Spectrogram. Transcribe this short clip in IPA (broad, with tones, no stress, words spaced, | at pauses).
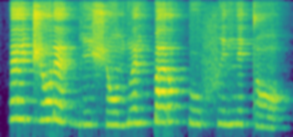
ɛ˦d͡ʒɔ˦ ɾɛ˧ ɡ͡bi˨ʃɔ̃˨bɛ̃˧ k͡pa˦ɾɔ˦k͡pu˧ fi˧ni˧tɔ̃˨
